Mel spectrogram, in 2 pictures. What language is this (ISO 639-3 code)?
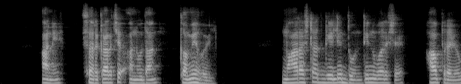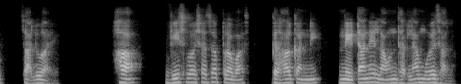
mar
